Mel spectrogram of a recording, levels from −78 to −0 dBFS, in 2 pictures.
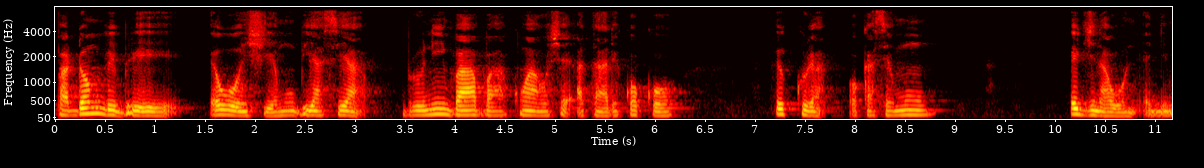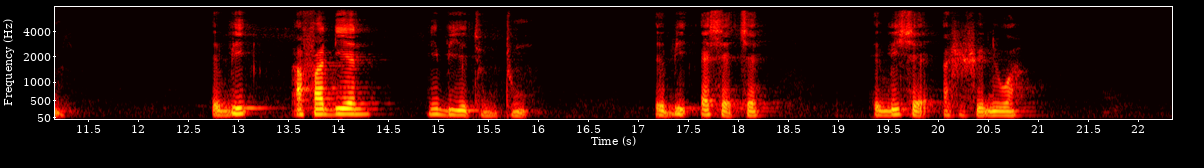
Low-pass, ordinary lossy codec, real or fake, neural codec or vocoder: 7.2 kHz; AAC, 32 kbps; real; none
